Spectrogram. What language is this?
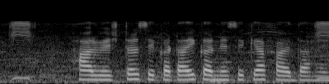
Hindi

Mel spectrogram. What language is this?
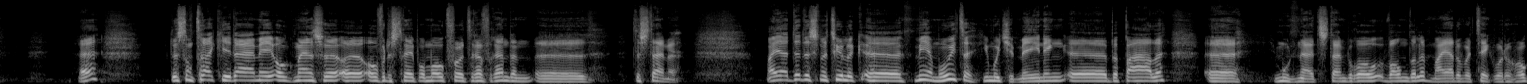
Dutch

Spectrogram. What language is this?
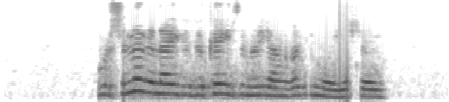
Bashkir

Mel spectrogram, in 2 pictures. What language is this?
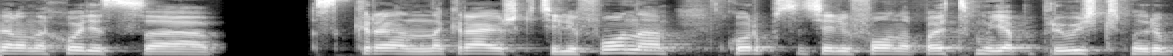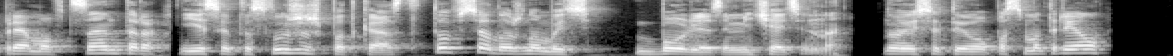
Russian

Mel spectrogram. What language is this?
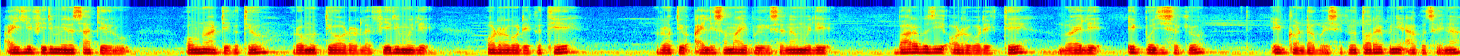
Nepali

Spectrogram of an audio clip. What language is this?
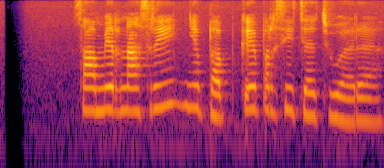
Javanese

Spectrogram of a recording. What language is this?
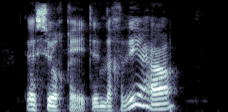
Kabyle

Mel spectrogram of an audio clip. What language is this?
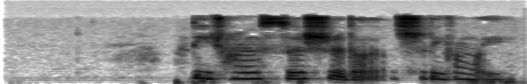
Chinese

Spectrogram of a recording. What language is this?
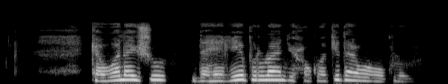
Pashto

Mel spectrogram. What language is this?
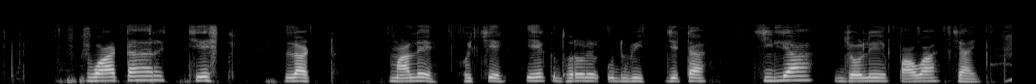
Bangla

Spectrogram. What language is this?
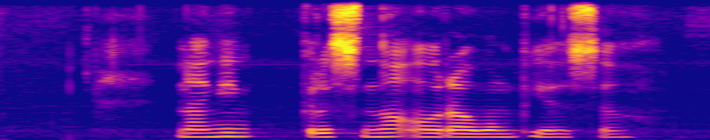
Javanese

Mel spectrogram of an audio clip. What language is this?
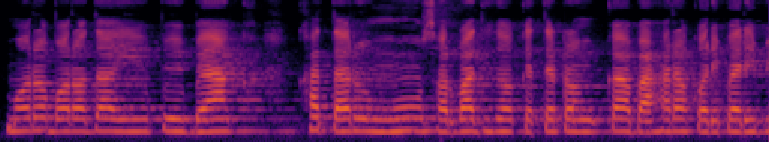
Odia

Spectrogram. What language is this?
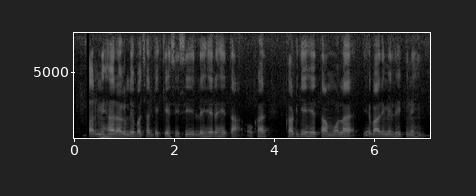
Chhattisgarhi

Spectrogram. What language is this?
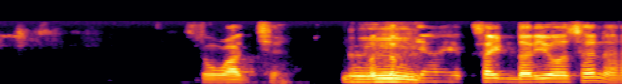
Gujarati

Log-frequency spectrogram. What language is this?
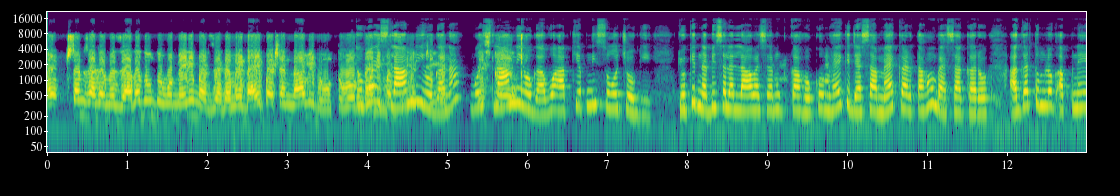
Urdu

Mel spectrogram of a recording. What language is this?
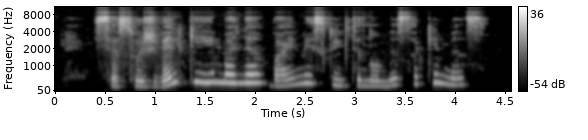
Lithuanian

